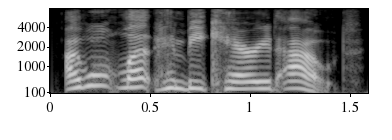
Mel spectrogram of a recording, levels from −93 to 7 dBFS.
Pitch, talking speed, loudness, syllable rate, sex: 255 Hz, 265 wpm, -17 LUFS, 5.9 syllables/s, female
